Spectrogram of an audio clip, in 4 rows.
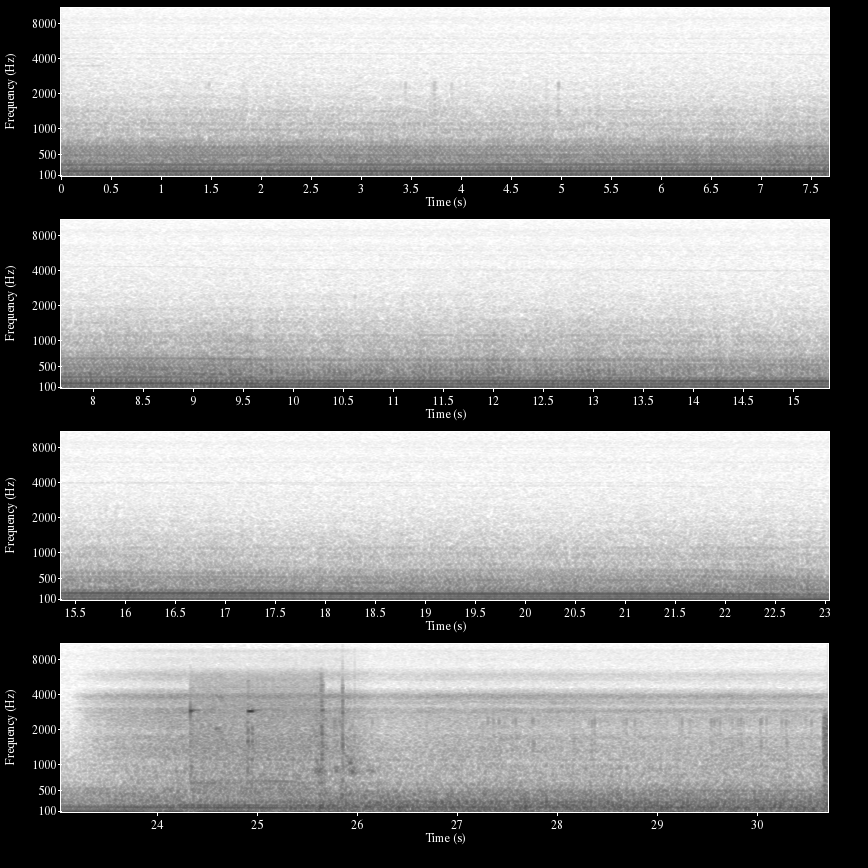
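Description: Inside the cockpit of a Beechcraft Bonanza, its piston engine and propeller running at low power in a steady drone that sags slightly in pitch as the power comes off in the flare. About 23 seconds in, a broader rushing noise joins as the wheels touch down and roll out, with a brief sharp sound a second or two later.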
